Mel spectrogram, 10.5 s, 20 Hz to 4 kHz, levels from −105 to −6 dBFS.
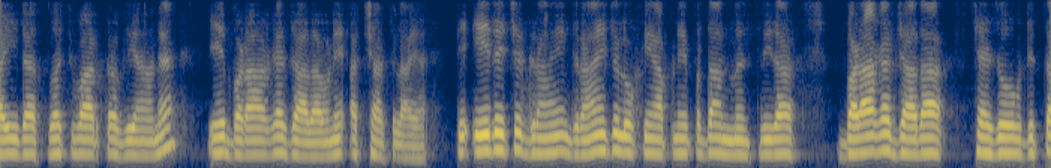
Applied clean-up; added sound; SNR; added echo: neural mask model DeepFilterNet 3.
